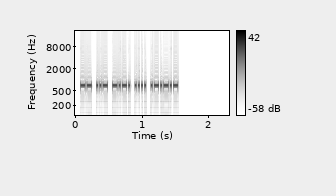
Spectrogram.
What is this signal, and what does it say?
Morse code, heard as a keyed tone, about 50 wpm, 700 Hz. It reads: MUCH.
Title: Sentences from Top 1000 Words - Review Part 3 - 50wpm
